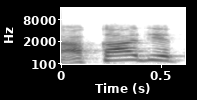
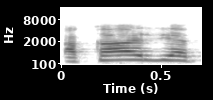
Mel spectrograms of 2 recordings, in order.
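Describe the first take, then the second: No difference in how they are said.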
